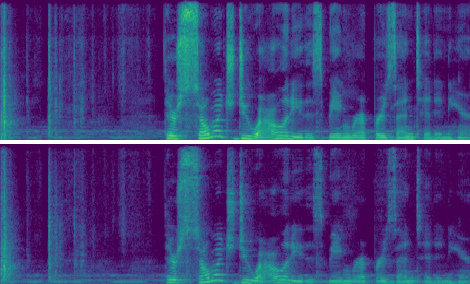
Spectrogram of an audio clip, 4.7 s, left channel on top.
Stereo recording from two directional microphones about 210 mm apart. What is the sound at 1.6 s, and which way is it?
Speech, 50° left (ahead or behind).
